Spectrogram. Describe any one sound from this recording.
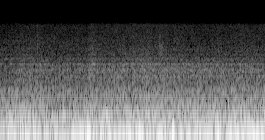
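A car engine rumbles low and steady from inside the car as it drives along.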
